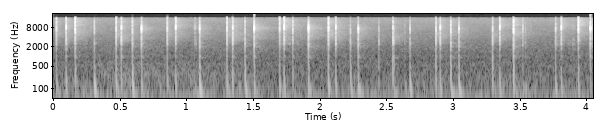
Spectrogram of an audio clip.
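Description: Long green acrylic nails tap and scratch along the barrel of a small, slim, dark brown KVD eyeliner pen, likely plastic and solid, held up close. About 27 sharp, bright clicks with almost no ring come in an uneven rapid series, with soft scratching between them.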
